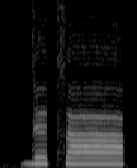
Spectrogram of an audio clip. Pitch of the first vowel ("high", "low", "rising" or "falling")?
high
